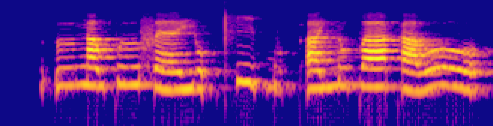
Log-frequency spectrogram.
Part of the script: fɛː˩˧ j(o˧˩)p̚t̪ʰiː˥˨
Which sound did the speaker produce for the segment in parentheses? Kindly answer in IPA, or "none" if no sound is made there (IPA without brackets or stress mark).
o˧˩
